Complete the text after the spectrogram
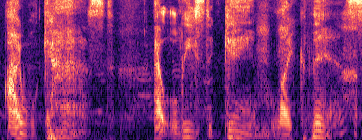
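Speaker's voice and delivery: soft, slow Solid Snake voice; slow, quiet stealth soldier deal; Snake impression. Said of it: "talk like that the rest of the stream".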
